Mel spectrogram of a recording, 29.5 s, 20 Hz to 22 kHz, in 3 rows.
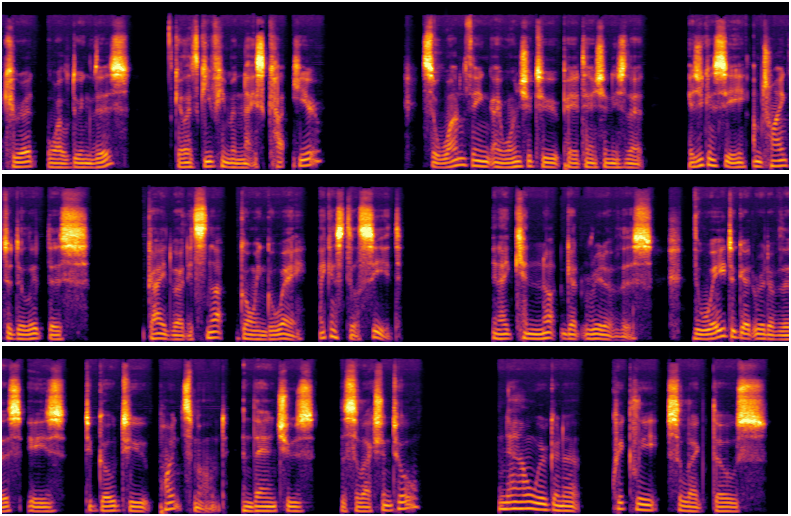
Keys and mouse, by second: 1.7 alt+click, 4.6 alt+click, 8.2 alt+right click, 10.6 alt+right click, 11.6 alt+click, 12.7 alt+right click, 14.7 alt+click, 16.9 alt+right click, 18.2 alt+middle click, 18.5 alt+right click, 19.5 alt+middle click, 20.0 alt+click, 24.7 alt+right click, 27.2 shift+click, 27.8 shift+middle click, 28.0 shift+click, 28.1 shift+click, 28.1 alt+middle click, 28.2 alt+click, 28.3 shift+click, 28.7 alt+click, 28.7 alt+right click, 28.8 alt+middle click, 28.8 alt+click, 28.9 alt+middle click, 29.0 alt+click, 29.0 alt+right click, 29.1 shift+click, 29.3 alt+middle click, 29.3 alt+click.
